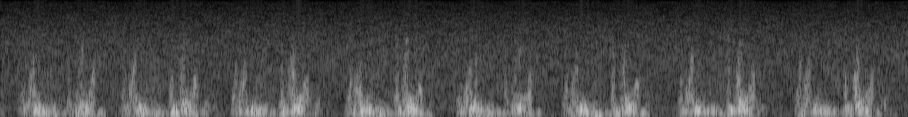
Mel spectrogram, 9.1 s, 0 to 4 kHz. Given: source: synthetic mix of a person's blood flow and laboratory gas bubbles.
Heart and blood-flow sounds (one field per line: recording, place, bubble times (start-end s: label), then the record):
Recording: Doppler ultrasound of blood flow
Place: precordium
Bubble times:
0.33-0.40 s: bubbles
From the record:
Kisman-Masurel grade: 111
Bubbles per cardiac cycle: 1 to 2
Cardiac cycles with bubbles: 1 to 10%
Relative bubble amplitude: barely perceptible (0.100 to 0.250)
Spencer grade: 1 (occasional bubble signal discernible with the cardiac motion signal, with majority of cardiac periods free of bubbles)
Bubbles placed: anywhere in the cardiac cycle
